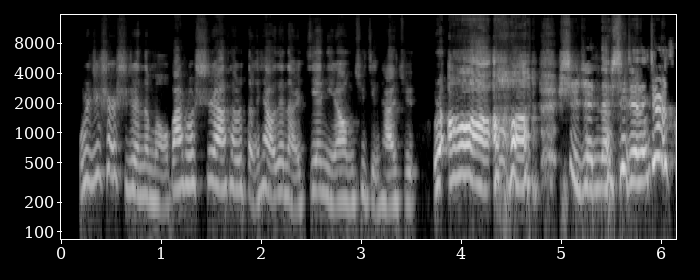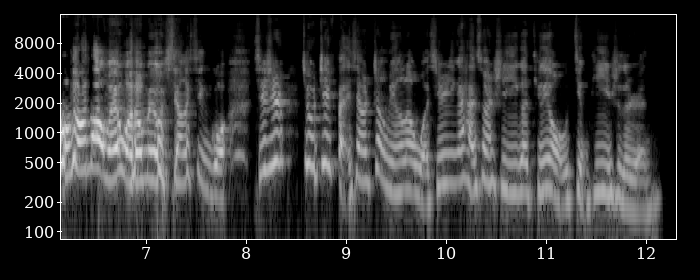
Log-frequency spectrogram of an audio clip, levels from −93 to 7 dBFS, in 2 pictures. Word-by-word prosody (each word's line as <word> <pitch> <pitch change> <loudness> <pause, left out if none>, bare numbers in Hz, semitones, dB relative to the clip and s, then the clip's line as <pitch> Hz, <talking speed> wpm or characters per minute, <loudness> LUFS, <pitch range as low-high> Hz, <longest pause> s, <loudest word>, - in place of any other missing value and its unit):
我 - - -10
说： 330 - -9
“这 370 - -9
事 405 - -10
儿 370 - -5
是 340 -7 -15
真 255 -3 -7
的 230 - -9
吗？ 200 - -10
“我 185 - -11
爸 275 +1 0
说：” 295 - -6
是 300 +3 -12
啊。” 285 -3 +1
他 285 - -9
说： 270 - -8
“等 - - -10
一 - - -13
下 285 - -3
我 220 - -5
在 250 - -8
哪 210 -7 -10
接 255 +6 -12
你？ 225 -5 -13
然 205 - -4
后 - - -2
我 - - -13
们 200 - -14
去 240 - -16
警 195 -3 -17
察 190 -1 -4
局。” 200 -1 -15
我 305 - -4
说： - - +5
“啊， 320 -3 +8
啊， 280 +1 +4 0.3
是 355 - -5
真 275 0 -2
的， 275 -1 -1
是 445 +8 +1
真 320 -1 +4
的。” 320 - +3
就 - - -9
是 - - +4
从 - - +6
头 - - +2 0.2
到 415 - +10
尾 345 +2 +5
我 335 -6 +3
都 315 0 +5
没 335 - -4
有 320 - +2
相 315 -1 -8
信 330 -9 -17
过， 225 -2 -4 0.3
其 375 - -14
实 420 - -8 0.3
就 - - -6
这 - - -6
反 - - -8
向 335 -3 -9
证 400 +1 -10
明 250 -2 -11
了 255 0 -8
我 200 -5 -10
其 240 +9 -16
实 305 - -11
应 310 - -16
该 330 - -9
还 255 - -8
算 315 0 -11
是 285 -2 -15
一 245 -1 -13
个 250 0 -8
挺 250 +1 -15
有 225 -8 -8
警 220 +2 -14
惕 245 +5 -15
意 235 - -11
识 230 - -14
的 185 -3 -12
人， 170 +4 -17
275 Hz, 400 characters per minute, -20 LUFS, 230-320 Hz, 0.3 s, 到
